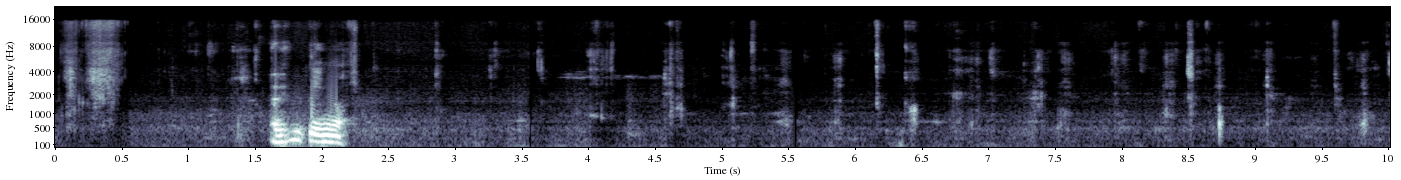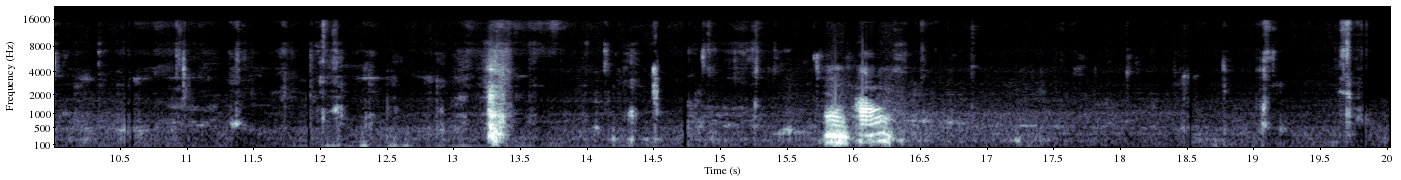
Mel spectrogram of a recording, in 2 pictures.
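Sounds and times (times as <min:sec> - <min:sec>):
loud crisp crunching bite: 0:00.0 - 0:00.6, 0:18.7 - 0:19.9
wet chewing with crunches: 0:00.0 - 0:01.6, 0:02.2 - 0:15.8, 0:16.4 - 0:20.0.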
